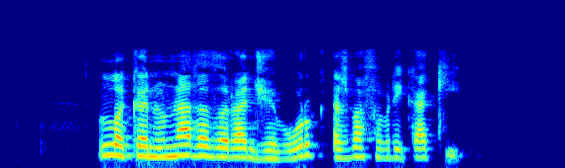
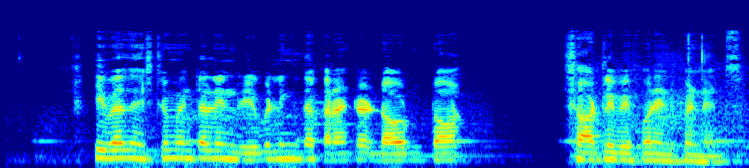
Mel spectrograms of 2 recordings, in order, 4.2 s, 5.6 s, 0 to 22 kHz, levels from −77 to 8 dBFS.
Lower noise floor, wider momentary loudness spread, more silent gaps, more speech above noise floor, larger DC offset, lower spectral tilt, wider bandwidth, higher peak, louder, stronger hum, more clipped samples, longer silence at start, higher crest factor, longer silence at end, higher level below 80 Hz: about the same, -67 dBFS vs -66 dBFS; first, 14 LU vs 8 LU; neither; about the same, 46 dB vs 45 dB; neither; about the same, -5.5 dB/octave vs -5 dB/octave; second, 7.8 kHz vs 12 kHz; about the same, -2 dBFS vs -4 dBFS; about the same, -21 LUFS vs -20 LUFS; neither; neither; first, 0.75 s vs 0.55 s; about the same, 20 dB vs 18 dB; first, 0.8 s vs 0 s; second, -66 dBFS vs -58 dBFS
